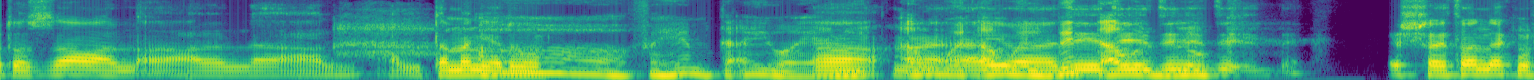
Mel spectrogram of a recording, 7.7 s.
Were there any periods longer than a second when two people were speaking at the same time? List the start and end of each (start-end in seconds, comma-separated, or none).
4.1-6.2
